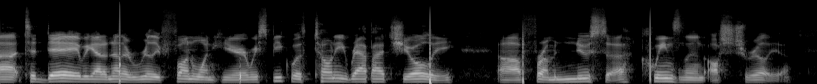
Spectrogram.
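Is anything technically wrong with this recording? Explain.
Yes. Five loud pops hit the speech: 1.20–1.22 s (after "today we got"), 2.40–2.42 s (after "really fun one"), 4.30–4.32 s, 5.23–5.25 s and 6.50–6.52 s. Each is a sharp thump, roughly 15 to 25 dB above the speech, which carries on underneath. The likely cause is a sudden voltage pulse from a switch, plug or static. On the waveform they show as tall, narrow spikes, and on a spectrogram as thin vertical lines across the full frequency range.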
